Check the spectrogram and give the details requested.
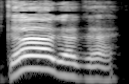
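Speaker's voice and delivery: loud booming ha-ha-ha; hearty guffaw. A narrator's reading. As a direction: laugh big at your own joke. Big man laughs at own joke.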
